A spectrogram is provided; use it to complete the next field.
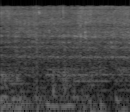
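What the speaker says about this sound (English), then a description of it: "you can tell that the oil is hot because it's sizzling" Potato frying in hot oil in a pan for celery soup, giving a steady, even hiss and crackle that is moderately quiet and uninterrupted.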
